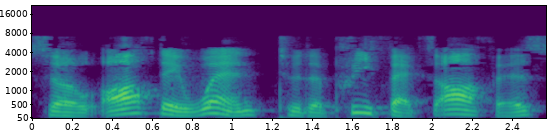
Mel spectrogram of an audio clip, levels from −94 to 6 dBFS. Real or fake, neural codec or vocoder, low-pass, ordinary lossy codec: fake; codec, 16 kHz, 4.8 kbps, FACodec; 7.2 kHz; MP3, 32 kbps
